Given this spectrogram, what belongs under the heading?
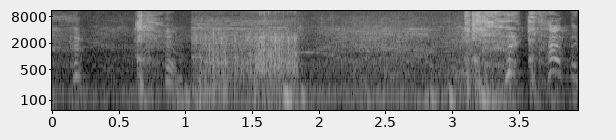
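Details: A woman coughs while speaking at a Cleveland campaign rally.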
